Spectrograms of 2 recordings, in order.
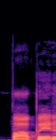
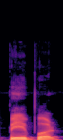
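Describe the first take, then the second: First: The first vowel sounds like 'a'. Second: The first vowel sounds like 'ay'. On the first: The speaker calls it wrong. "पापेर नहीं पढ़ लेना" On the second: The speaker calls it right. "P A P E R से पेपर"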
